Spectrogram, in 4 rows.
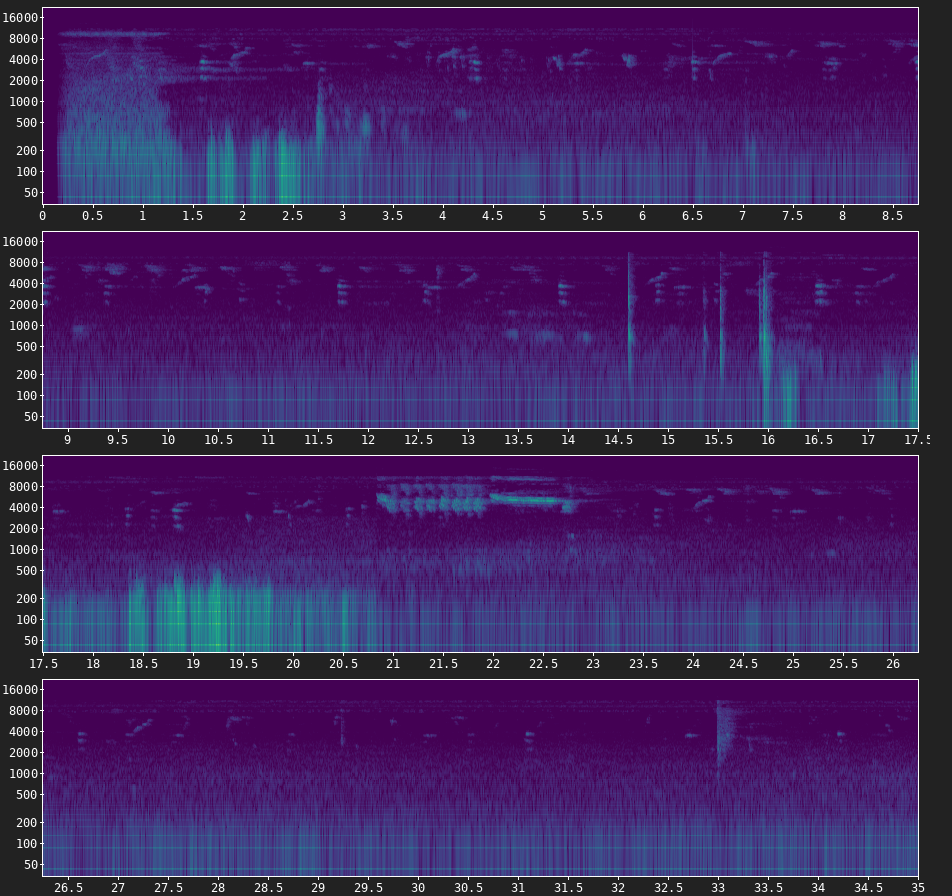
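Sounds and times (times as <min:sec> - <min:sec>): birds chattering: 0:00.2 - 0:19.1
birds chirping: 0:00.2 - 0:35.0.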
